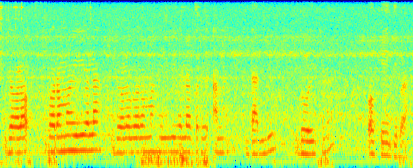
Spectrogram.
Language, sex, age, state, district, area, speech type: Odia, female, 30-45, Odisha, Jagatsinghpur, rural, spontaneous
